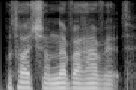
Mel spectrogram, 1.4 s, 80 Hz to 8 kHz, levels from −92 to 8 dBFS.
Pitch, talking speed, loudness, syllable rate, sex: 120 Hz, 265 wpm, -15 LUFS, 5.7 syllables/s, male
